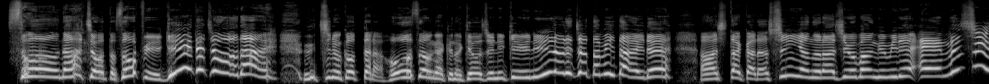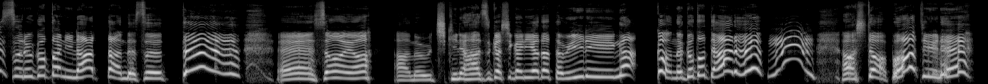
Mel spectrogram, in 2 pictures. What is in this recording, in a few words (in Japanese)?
外画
